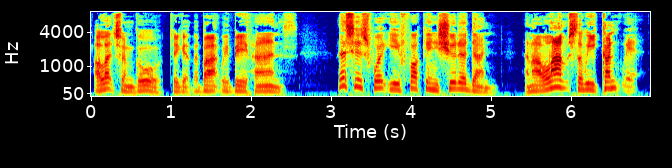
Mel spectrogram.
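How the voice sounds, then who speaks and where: A man's voice: on the high side, fairly bright tone, no echo, studio quality. An actor with an Edinburgh Scottish accent playing a violent, volatile hard man who narrates an audiobook in the first person, sweary and aggressive. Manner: aggressive, menacing, sweary, colloquial.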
